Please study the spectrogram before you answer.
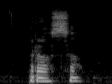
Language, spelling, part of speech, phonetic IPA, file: Polish, proso, noun, [ˈprɔsɔ], LL-Q809 (pol)-proso.wav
